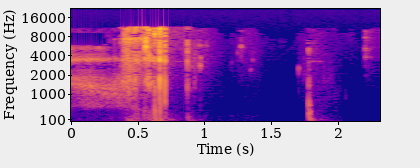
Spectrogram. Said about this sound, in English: I'm going to have a sip of my tea here.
